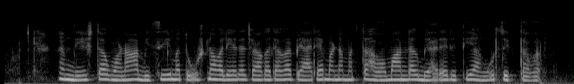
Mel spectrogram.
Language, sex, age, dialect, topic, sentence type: Kannada, female, 51-55, Northeastern, agriculture, statement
